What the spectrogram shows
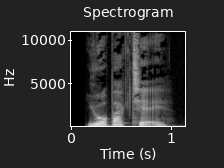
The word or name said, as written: jordbakterie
